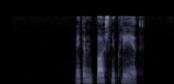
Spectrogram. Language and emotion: Russian, neutral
